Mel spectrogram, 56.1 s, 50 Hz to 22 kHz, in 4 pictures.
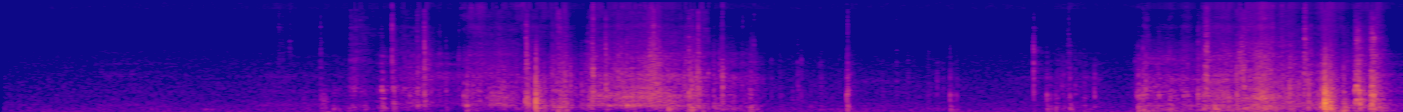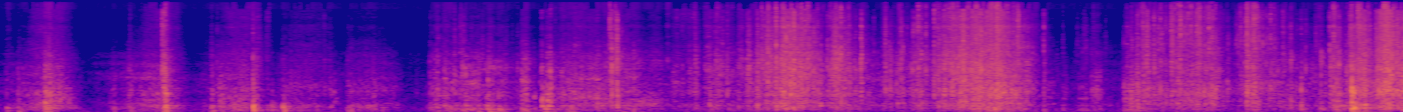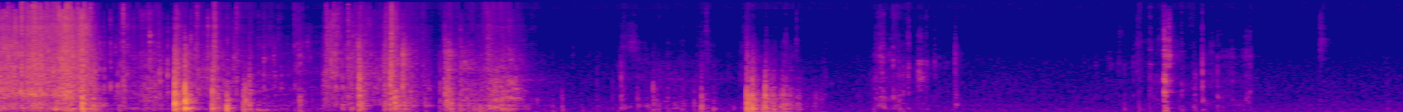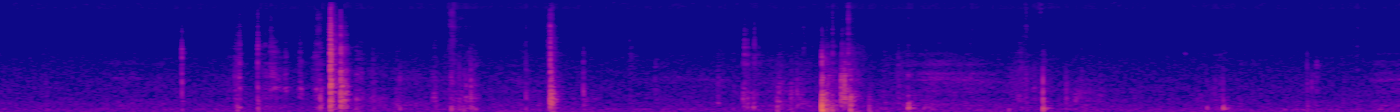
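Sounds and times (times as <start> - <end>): packaging crinkling and rustling: 18.3 - 33.0.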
